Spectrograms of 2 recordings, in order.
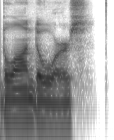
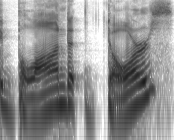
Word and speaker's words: Ballon d'Or: 7 Ballon d'Ors. that how you pronounce it? I've never known. Did you just say blonde doors?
